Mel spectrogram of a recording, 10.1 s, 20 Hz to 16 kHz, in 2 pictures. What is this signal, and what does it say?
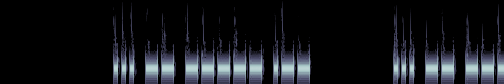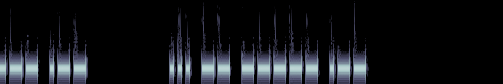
Morse code, heard as a keyed tone, about 30 wpm, 700 Hz. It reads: SM0W SM0W SM0W
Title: DXCC-100 Call Signs - 4 Characters - Repeated 3x - 30wpm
